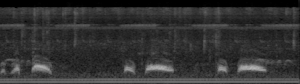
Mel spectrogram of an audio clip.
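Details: Spotted dove kept as a trapping decoy, fighting a wild bird while it rains; three slow phrases of a short coo followed by a louder drawn coo, steady low mechanical hum behind.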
